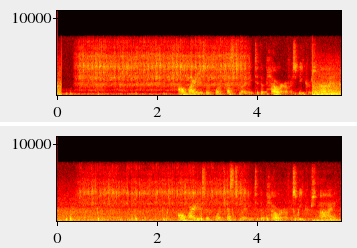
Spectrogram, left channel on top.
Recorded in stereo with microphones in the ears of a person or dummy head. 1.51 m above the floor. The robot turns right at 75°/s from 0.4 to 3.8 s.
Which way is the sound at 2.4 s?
135° right.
